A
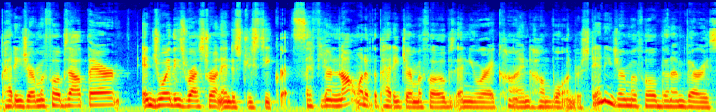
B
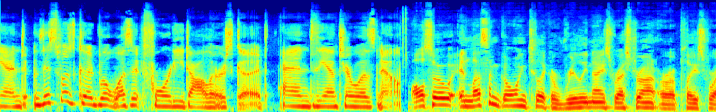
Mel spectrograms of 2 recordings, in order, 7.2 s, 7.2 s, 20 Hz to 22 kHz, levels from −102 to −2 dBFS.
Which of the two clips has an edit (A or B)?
B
